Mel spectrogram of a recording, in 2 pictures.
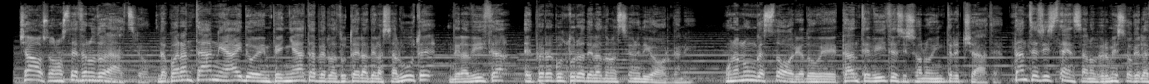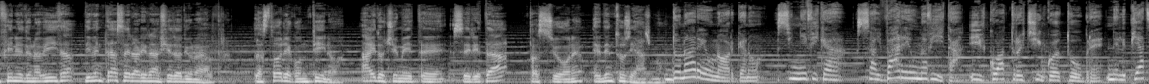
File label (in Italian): Pubblicita progresso; Aido 2014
